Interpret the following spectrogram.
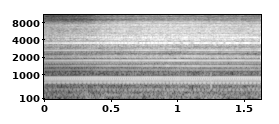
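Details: Temu XD1 Pro mini Inspire-style drone with solid-core brushed motors, 600 mAh battery: steady high-pitched whistle over buzzing motors, slowly growing louder; cause unclear.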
